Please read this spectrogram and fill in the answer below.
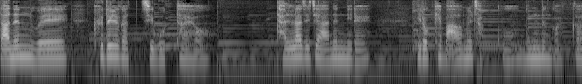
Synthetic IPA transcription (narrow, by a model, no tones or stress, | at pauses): nanɯnwe̞ | kɯdɯɭɡat̚t͡ɕ͈imotʰajo | taɭːad͡ʑid͡ʑianɯnːiɾe̞ | iɾʌkʰe̞maɯmɯɭt͡ɕak̚k͈omuŋnɯnɡʌɭk͈a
